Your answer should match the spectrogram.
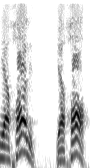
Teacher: فلا بد من تفخيم صوت الخاء عند النطق بها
